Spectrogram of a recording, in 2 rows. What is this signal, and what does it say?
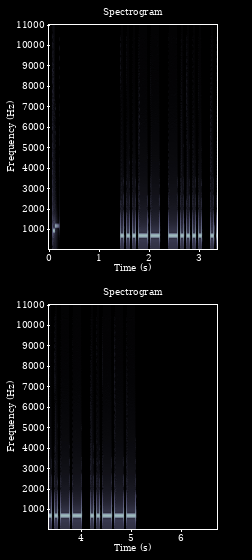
Morse code, heard as a keyed tone, about 20 wpm, 700 Hz. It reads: 3632
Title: Common Cut Numbers - 4-Digit 20wpm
